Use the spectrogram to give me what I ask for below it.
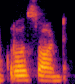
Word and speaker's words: Croissant: यानी आपने, जन्नत फातिमा ने ये वाला बोला था क्रॉसॉन्ट, और जो आयजा ने बोला था क्रॉसा, तो वो आपके पास जो वो ब्रिटिश इंग्लिश है, ठीक है। तो ये थोड़ा सा डिफरेंट होती है प्रोनाउंसिएशन में।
